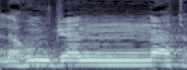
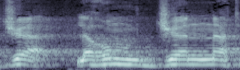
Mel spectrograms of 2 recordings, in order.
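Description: First: جنات with a firm stopped jeem and a full nasal doubled nun; slow, model recitation of لهم جنات; correct jeem. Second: جاء with the jeem pushed forward toward a d; mispronounced jeem. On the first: Shown as a demonstration. Teacher models the correct reading for students. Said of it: "لأنها مشددة". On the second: Retold or imitated. Teacher mimics a student's wrong jeem in جنات. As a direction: imitate a student saying جنات with a dal-like jeem. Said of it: "يقول هكذا".

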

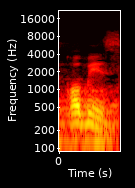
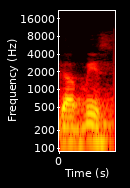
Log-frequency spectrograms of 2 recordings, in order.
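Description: First: "komis" said with a K-like qaf at the start; qaf pronunciation. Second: "gamis" said with a hard G at the start. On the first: Preacher giving the qaf form "komis" after "gamis". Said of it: "melafazkan qaf dengan G". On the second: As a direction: say "gamis" the way some Arabs turn qaf into G. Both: Shown as a demonstration.

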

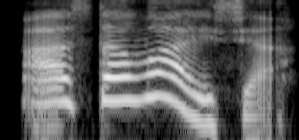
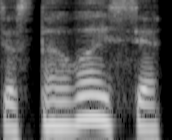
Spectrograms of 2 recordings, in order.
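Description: First: High, slow drawn-out call, falling away; creature's parting word. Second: Said in the usual way. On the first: Acted. Vanishing creature leaves Naal one high, drawn-out command. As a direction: draw the word out like an eerie warning. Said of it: "промолвил Граги". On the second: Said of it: "в его ушах продолжало звенеть".

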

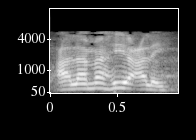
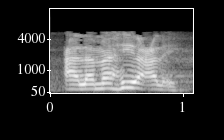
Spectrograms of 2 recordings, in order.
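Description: Both takes have the same delivery.

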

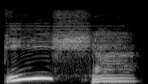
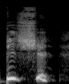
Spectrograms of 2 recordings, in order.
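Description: First: Raised, lingering syllables; long, pondering drawl; drawn-out word. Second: Short, high, loud squeak; brief nervous falsetto; squeaky innkeeper. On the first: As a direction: stretch each vowel out slowly. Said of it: "протянул приезжий". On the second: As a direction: pipe the word out quickly in a thin voice. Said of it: "пропищал он неестественно тонким голоском". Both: A narrator's reading.

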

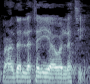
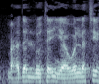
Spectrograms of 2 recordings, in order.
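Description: First: اللتي with open vowel after the lam, al-leteya; correct form. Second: اللتي with u after the lam, al-luteya; wrong form. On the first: Teacher giving the correct form of اللتي with fatha. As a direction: say اللتي as alleteya, no u sound. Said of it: "الصواب". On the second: Teacher quoting the common error, اللتي said with damma. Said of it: "خطأ بالضم". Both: Shown as a demonstration.

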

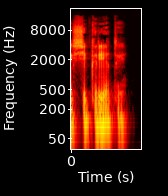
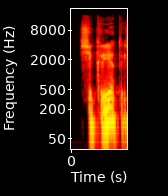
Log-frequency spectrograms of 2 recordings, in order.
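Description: First: Whispered секреты, unvoiced and soft. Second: Said in the usual way. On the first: A narrator's reading. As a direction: breathe секреты almost silently. Repeated word, second whispered.

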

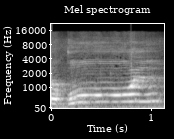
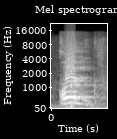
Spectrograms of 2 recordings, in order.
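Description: First: قول said qool with a long oo; wrong form قول with the long waw kept, offered as a test; wrong imperative. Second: Said in the usual way. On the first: Shown as a demonstration. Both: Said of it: "لا أقول هذا".

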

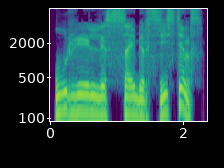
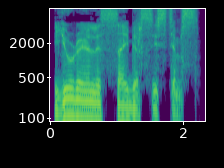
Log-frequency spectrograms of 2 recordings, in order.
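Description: First: Higher, puzzled echo of a strange name; puzzled repeat. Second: Sounding out slowly; slow careful reading. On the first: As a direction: repeat it, baffled. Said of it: "Что это значит?". (недоумённый переспрос) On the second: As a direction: read it syllable by syllable. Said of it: "текст был сложнее". (медленное чтение по слогам) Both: Acted.

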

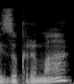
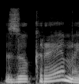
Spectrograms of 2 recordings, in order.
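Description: First: "зокрема" stressed on the last syllable, зокремА. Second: "зокрема" stressed on the middle syllable, зокрЕма; stress on second syllable. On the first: Host showing parallel stresses, "зокрема" with final-syllable stress. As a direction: lean on the А of "зокрема". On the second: Host showing parallel stresses, "зокрема" with middle-syllable stress. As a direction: lean on the Е of "зокрема". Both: Shown as a demonstration. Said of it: "подвійне або паралельне наголошування".

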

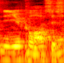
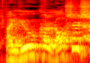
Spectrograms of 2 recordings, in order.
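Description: First: Said in the usual way. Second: Higher, questioning put-on wizard voice; Gandalf. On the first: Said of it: "sounds like a very much like". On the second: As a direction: ham it up like a wizard, rising at the end. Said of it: "the Gandalf voice".

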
